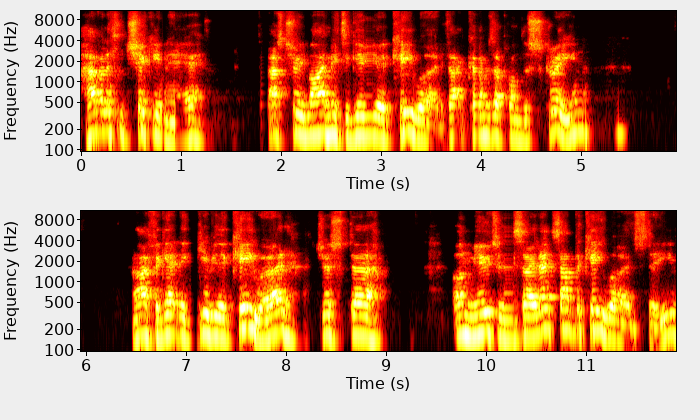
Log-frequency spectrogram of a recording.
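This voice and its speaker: A man with an English accent and a fairly high pitch, moderate pace, ordinary pitch variation, and long, frequent pauses. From England. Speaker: real estate instructor. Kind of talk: online class lecture.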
